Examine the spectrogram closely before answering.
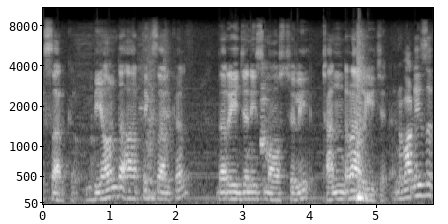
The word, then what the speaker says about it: tundra: Sometimes in the many people you might have studied about as tundra. It is not tundra. The correct pronunciation is tundra.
